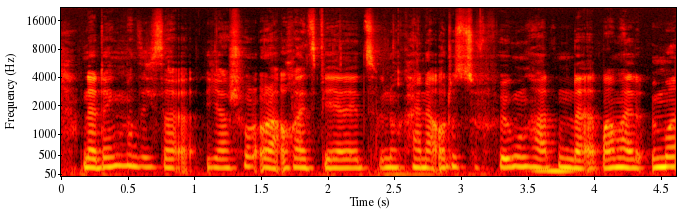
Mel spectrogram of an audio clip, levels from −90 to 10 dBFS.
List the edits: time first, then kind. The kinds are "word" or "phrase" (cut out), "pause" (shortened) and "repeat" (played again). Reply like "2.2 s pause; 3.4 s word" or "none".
none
